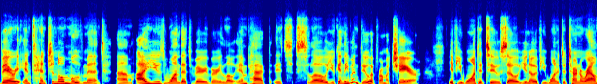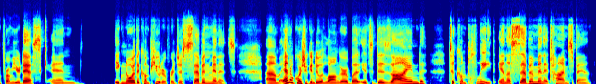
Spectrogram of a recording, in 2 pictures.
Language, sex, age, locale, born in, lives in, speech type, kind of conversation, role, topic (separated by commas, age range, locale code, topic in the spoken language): English, female, 65-69, en-US, United States, United States, conversation, unstructured, none, Which daily routines shape your day and help you feel connected to yourself and others?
